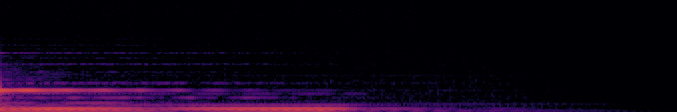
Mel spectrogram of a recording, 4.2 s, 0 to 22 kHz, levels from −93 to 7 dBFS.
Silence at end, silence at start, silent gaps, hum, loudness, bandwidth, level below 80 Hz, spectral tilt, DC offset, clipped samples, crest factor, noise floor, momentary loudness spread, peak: 1.45 s; 0 s; none; 60 Hz at -70 dBFS; -44 LUFS; 19.5 kHz; -52 dBFS; -8.5 dB/octave; under 0.1%; under 0.1%; 16 dB; -83 dBFS; 19 LU; -28 dBFS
